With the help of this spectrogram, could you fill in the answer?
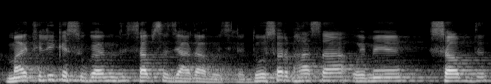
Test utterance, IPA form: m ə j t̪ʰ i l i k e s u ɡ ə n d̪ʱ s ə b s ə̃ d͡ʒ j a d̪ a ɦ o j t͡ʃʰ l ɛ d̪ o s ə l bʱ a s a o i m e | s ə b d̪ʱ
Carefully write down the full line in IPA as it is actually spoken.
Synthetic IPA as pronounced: m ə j t̪ʰ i l i k e s u ɡ ə n d̪ʱ s ə b s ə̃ d͡ʒ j a d̪ a ɦ o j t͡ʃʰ l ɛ d̪ o s ə ɾ bʱ a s a o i m e | s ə b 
